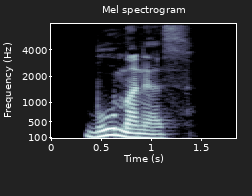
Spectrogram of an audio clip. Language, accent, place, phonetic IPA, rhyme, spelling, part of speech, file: German, Germany, Berlin, [ˈbuːmanəs], -uːmanəs, Buhmannes, noun, De-Buhmannes.ogg
- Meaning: genitive of Buhmann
